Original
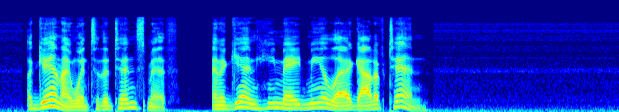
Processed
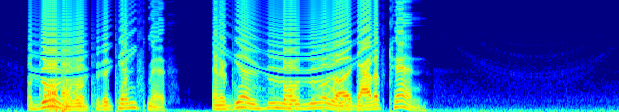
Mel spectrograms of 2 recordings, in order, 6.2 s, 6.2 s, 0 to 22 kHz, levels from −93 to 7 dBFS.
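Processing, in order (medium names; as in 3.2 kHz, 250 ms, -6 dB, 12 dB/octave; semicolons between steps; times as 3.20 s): level-controlled noise filter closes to 590 Hz, open at -22 dBFS; decimation with a swept rate 18×, swing 160% 0.42 Hz; trim +8.5 dB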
